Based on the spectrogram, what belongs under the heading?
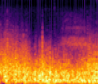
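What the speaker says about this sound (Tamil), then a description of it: "அவ்வளோ தூரத்துக்கு காற்று எப்படி அடிக்குது காற்று" Strong wind gusting across an exposed mountainside on the Meesapuli Mala trek, a loud, continuous low roar buffeting the microphone throughout with no speech.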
